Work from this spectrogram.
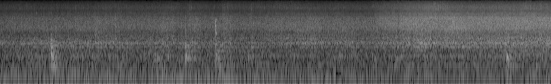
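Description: Chili con carne with oregano, chili and cumin sizzles steadily in a pan, a broad frying hiss that swells louder near the end, broken by a few sharp scrapes of stirring.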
